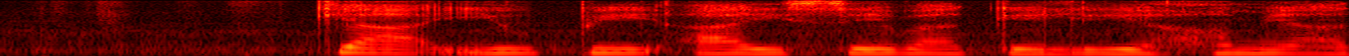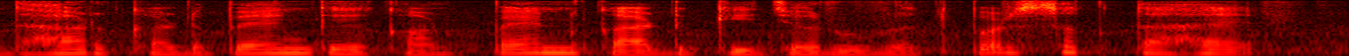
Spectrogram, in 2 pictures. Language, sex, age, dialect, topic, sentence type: Magahi, female, 51-55, Southern, banking, question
